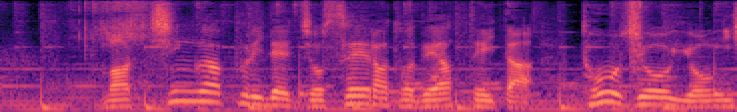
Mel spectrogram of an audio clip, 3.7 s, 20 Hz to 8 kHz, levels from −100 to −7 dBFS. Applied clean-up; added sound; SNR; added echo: none; Packing tape, duct tape; 17 dB; none.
